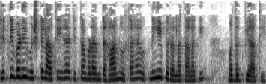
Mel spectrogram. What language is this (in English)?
Urdu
